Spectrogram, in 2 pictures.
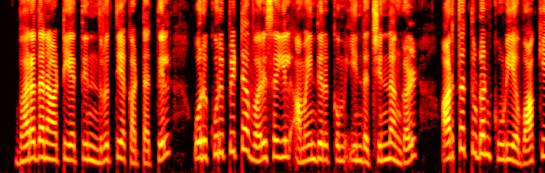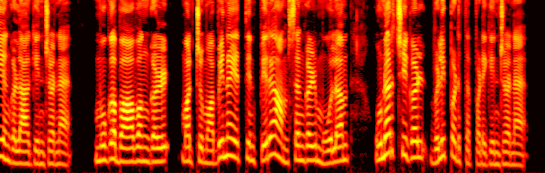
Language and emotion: Tamil, neutral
